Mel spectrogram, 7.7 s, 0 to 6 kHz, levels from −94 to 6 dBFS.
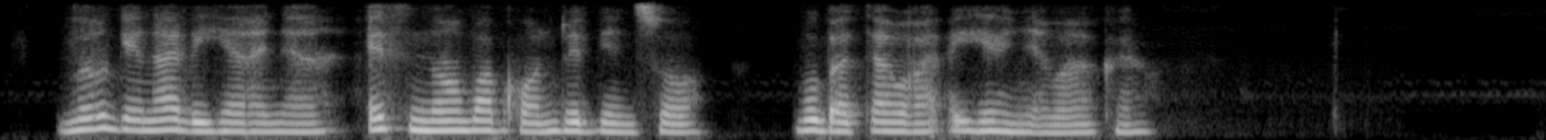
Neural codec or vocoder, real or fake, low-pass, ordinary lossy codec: codec, 16 kHz in and 24 kHz out, 0.6 kbps, FocalCodec, streaming, 4096 codes; fake; 5.4 kHz; Opus, 64 kbps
